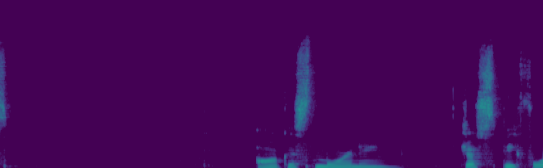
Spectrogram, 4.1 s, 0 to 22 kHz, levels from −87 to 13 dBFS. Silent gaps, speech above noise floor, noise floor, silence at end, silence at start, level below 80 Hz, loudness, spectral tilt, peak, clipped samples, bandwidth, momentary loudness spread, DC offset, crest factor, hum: none; over 49 dB; under -90 dBFS; 0 s; 0 s; -90 dBFS; -40 LUFS; -4 dB/octave; -24 dBFS; under 0.1%; 16.5 kHz; 15 LU; under 0.1%; 20 dB; none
